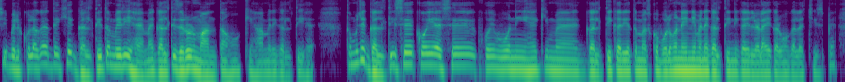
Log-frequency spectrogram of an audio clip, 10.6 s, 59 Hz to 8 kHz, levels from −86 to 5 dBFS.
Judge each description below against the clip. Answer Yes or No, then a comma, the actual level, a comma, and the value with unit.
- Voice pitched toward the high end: No, low, 115 Hz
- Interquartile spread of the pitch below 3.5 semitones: No, average, 4.4 semitones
